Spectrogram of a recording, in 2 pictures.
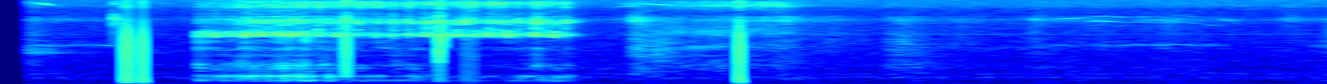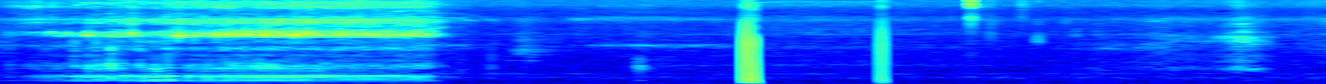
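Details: English Bulldog asleep after eating a lot of Thanksgiving turkey, giving two long, rough, rattling snores, with scattered clicks and knocks in the room.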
